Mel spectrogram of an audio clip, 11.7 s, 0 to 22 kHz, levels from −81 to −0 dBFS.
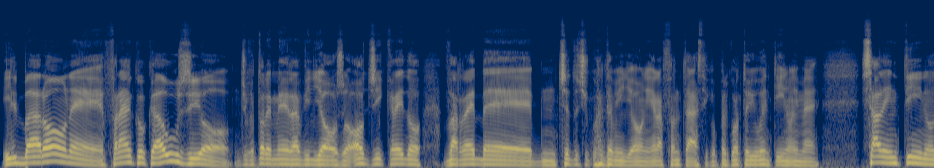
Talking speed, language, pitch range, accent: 100 wpm, Italian, 100-140 Hz, native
